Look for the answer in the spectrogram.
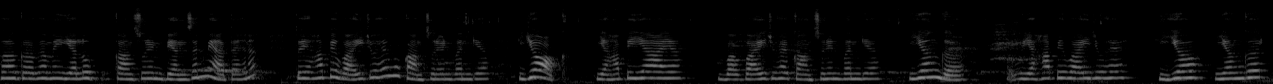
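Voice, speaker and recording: A woman with an Indian accent teaching English vowel and consonant sounds, patiently repeating examples and checking in with her students. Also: high-pitched. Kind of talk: explaining English phonics in Hindi.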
